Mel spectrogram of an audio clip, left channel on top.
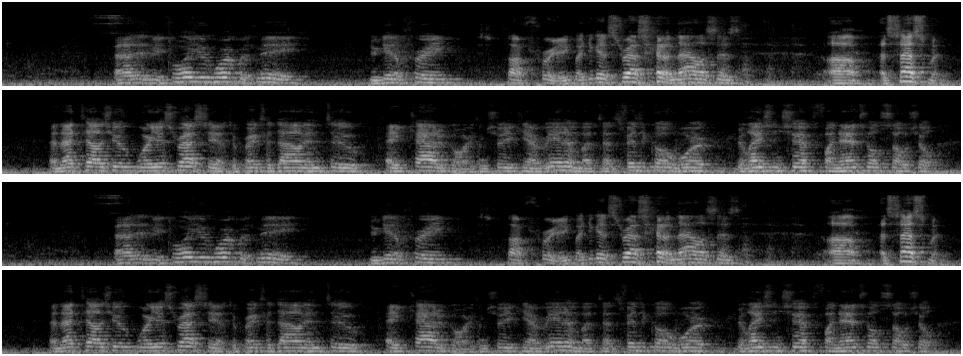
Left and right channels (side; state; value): right; quieter; 3.4 dB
